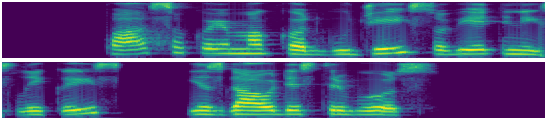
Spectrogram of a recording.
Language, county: Lithuanian, Panevėžys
